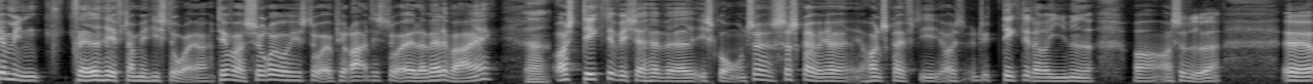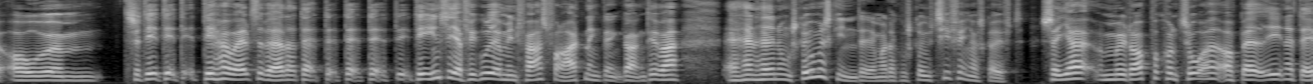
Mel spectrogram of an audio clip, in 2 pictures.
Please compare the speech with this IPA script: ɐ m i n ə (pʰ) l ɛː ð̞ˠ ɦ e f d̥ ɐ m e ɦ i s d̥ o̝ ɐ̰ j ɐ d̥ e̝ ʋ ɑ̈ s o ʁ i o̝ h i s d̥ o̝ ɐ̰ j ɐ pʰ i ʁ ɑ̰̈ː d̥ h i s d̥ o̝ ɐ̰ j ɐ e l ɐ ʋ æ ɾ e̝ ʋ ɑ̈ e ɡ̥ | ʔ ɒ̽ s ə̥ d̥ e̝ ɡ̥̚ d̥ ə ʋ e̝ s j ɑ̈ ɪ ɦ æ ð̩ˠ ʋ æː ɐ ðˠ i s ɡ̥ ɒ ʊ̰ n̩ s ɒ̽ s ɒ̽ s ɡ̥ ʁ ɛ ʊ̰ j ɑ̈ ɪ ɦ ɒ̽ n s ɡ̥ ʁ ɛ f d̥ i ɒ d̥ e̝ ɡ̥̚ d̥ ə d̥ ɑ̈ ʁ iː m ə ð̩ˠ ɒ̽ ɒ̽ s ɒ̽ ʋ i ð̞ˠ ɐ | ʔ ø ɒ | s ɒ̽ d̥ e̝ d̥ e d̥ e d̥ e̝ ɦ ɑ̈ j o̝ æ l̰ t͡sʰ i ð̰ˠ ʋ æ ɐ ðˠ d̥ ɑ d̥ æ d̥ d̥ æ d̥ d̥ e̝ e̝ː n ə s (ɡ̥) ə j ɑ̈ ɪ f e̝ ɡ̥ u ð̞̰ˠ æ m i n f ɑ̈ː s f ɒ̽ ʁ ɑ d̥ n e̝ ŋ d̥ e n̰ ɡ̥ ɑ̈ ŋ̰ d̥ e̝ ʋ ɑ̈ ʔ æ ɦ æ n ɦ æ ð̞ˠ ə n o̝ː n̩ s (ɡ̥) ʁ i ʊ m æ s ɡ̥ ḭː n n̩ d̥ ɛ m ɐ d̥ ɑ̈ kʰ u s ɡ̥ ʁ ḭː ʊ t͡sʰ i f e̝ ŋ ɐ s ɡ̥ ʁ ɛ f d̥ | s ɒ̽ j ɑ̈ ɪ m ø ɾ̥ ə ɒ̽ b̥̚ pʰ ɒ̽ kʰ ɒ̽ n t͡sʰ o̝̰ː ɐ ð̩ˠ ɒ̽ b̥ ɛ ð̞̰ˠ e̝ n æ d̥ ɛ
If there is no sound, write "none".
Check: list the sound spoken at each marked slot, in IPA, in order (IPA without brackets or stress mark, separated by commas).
kʰ, d̥, ɡ̥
